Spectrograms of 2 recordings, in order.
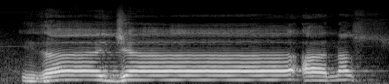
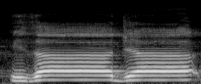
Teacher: Tapi berhubung setelah huruf mad, setelah huruf alif ada huruf hamzah yang berada dalam satu kata, dia berubah menjadi mad wajib muttasil. Panjangnya sampai 6 harokat. Panjang. Dikasih tanda supaya kita mempermudah untuk membedakan panjangnya dengan mad asli, maka di atasnya dikasih tanda tuh seperti bendera gitu kan.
